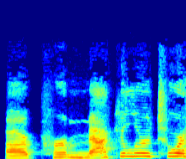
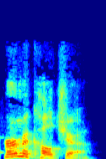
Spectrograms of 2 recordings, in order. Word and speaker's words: permaculture: Permacular tour. How do you say that? – Permaculture? – Permaculture.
